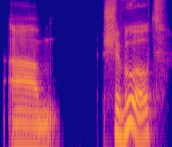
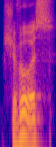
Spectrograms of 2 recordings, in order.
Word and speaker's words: Shavuot: Shavuot, or Shavuos, however you pronounce it, celebrates the giving of the Torah on Mount Sinai.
